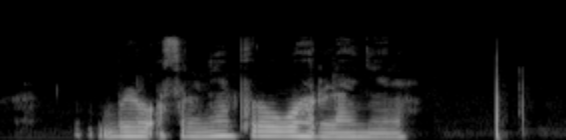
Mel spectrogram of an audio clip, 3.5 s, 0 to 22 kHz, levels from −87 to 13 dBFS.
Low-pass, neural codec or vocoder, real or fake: 7.2 kHz; none; real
